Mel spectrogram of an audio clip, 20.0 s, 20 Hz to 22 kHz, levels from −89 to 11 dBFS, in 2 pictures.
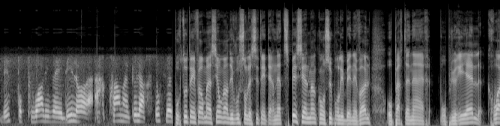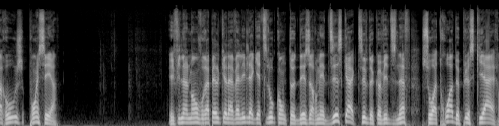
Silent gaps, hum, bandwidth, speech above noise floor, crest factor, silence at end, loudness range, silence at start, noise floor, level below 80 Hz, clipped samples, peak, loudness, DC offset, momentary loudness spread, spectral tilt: none; none; 17 kHz; 45 dB; 14 dB; 0 s; 4 LU; 0 s; -60 dBFS; -42 dBFS; under 0.1%; -2 dBFS; -15 LUFS; under 0.1%; 6 LU; -4.5 dB/octave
